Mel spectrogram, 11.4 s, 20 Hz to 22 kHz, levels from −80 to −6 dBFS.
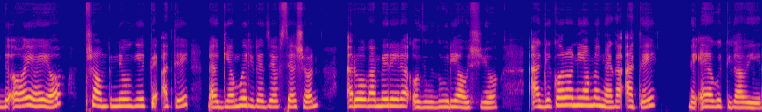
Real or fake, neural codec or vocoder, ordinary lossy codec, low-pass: fake; codec, 44.1 kHz, 2.6 kbps, SNAC; none; none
